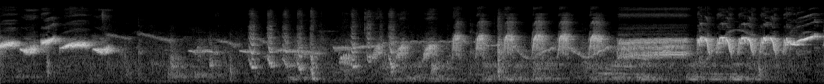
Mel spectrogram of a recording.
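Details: A caged Chinese hwamei, large and 2.5 years old, mixes looping whistles with rapid clicking bursts and rattling notes, then returns to fast rising whistled phrases at the close.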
